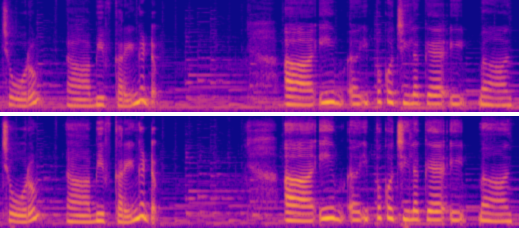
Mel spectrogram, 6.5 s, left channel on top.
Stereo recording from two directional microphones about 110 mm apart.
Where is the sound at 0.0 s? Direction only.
35° right (ahead or behind).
